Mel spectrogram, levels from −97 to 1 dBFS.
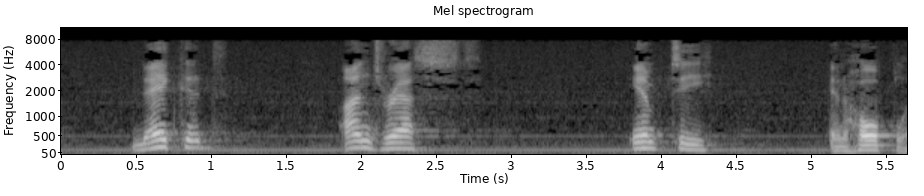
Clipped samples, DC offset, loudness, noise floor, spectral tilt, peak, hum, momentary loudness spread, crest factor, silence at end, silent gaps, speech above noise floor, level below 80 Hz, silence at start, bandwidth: under 0.1%; under 0.1%; -28 LUFS; -53 dBFS; -5.5 dB/octave; -8 dBFS; none; 18 LU; 22 dB; 0 s; none; 26 dB; -60 dBFS; 0.45 s; 8 kHz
